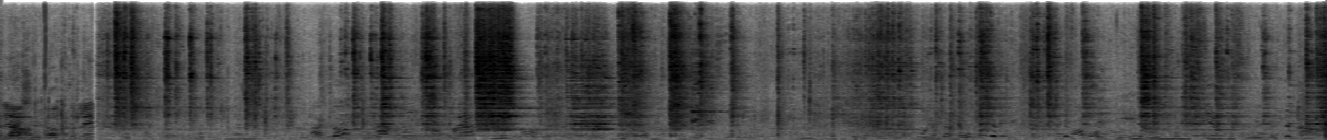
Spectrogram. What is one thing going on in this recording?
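Metal tent poles clatter and rattle.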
